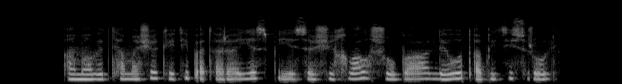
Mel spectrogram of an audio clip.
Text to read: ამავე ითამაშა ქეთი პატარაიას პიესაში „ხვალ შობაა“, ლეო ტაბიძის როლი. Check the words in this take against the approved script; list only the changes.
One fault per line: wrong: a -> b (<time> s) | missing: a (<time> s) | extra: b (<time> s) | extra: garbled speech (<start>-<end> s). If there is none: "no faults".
no faults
